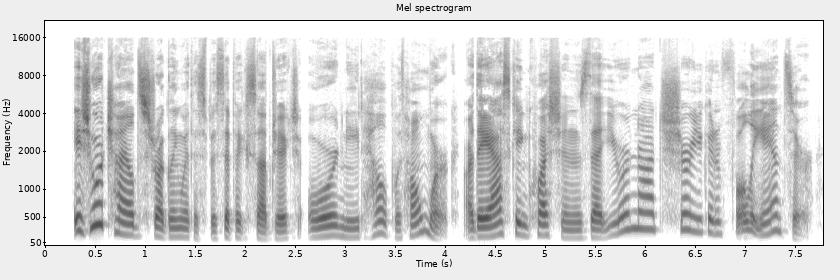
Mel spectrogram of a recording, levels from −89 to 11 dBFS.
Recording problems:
thin; somewhat; fading below 350 Hz

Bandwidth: 16 kHz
